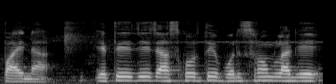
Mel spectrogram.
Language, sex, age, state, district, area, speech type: Bengali, male, 45-60, West Bengal, Jhargram, rural, spontaneous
